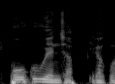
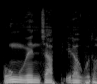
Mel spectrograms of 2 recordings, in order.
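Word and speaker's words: Võ Nguyên Giáp: 1954년에 디엔비엔푸 전투라고 하는 베트남의 100살 넘어산 이분이 2013년에 돌아가셨는데 보구웬잡이라고 하는 전설적인 부장이 있어요. 보구웬잡이라고도 하고요. 몽웬잡이라고도 하고 베트남 발음이 한글로 표기가 좀 힘든데 한자로 베트남 사람들도 한자 문명권이니까 네.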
